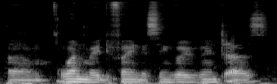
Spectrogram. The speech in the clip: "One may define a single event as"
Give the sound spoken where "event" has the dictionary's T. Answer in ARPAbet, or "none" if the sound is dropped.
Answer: T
